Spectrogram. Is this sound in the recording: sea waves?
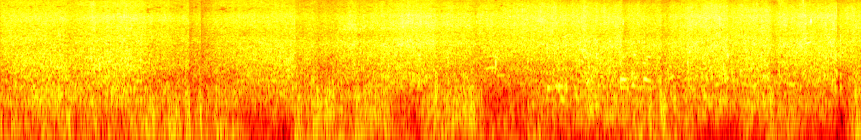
yes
